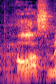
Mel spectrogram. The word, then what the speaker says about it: Aust: Austin, man, go ahead, you know. – What's going on? I'm Austin. You can find me on Twitter, Lowkey Aust. Spell it how it sounds.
